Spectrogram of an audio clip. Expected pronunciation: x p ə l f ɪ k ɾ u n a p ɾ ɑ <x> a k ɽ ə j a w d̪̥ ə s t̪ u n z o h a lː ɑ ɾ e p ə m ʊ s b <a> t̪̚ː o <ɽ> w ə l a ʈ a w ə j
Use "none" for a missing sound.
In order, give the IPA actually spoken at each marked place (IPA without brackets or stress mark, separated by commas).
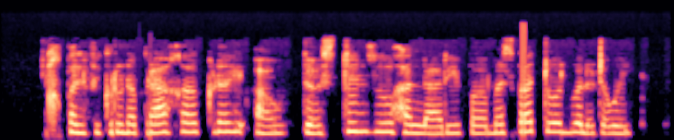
x, a, l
